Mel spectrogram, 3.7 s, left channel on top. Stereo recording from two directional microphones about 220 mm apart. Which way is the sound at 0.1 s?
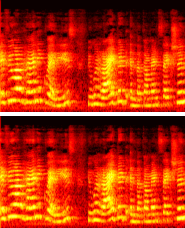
25° right (ahead or behind).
